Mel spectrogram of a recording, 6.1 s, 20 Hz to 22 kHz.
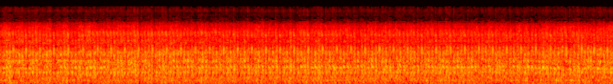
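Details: Renault Clio 3 1.5 dCi 105 hp diesel at idle: a hard, rapid clatter sharper than normal combustion rattle, described as a sound in the injectors, pointing to a knocking injector.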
